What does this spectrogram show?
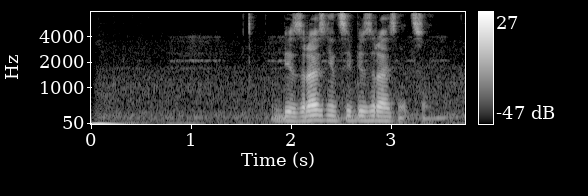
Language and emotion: Russian, neutral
